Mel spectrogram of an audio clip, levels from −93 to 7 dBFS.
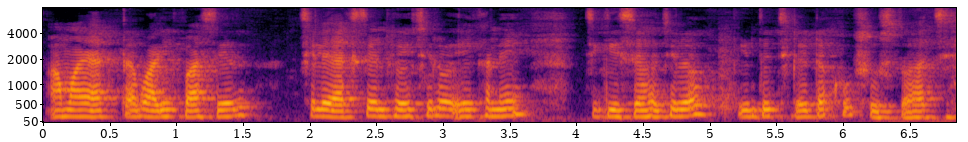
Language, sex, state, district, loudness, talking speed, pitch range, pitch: Bengali, female, West Bengal, Kolkata, -17 LUFS, 140 wpm, 165-180 Hz, 175 Hz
